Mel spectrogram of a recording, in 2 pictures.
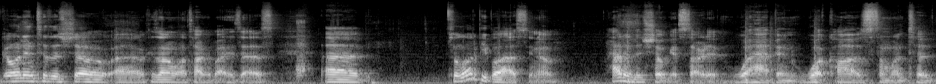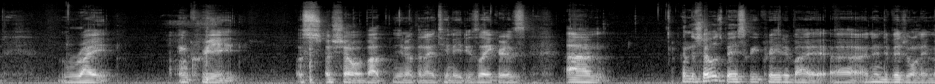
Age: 20-39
